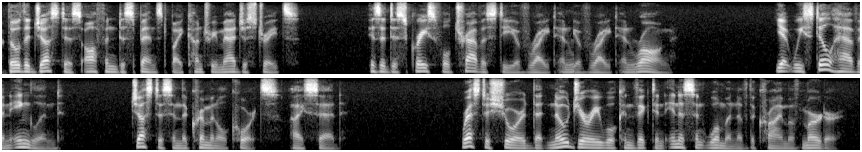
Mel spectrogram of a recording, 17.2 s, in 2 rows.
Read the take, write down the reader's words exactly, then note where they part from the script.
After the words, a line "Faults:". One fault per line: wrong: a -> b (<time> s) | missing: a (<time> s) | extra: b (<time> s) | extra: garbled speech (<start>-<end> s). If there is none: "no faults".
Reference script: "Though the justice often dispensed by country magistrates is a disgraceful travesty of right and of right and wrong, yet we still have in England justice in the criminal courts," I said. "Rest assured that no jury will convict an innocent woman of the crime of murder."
"Though the justice often dispensed by country magistrates is a disgraceful travesty of right and of right and wrong, yet we still have in England justice in the criminal courts," I said. "Rest assured that no jury will convict an innocent woman of the crime of murder."
Faults:
no faults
